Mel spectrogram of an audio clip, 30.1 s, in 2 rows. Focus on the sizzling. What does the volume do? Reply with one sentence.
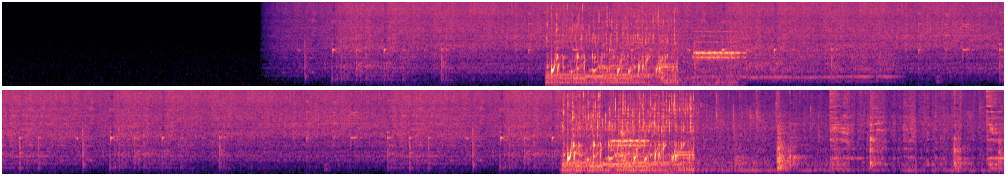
The volume of the sizzling stays about the same.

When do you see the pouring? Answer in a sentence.
The pouring can be heard from 8.2 to 10.2 s and from 23.4 to 25.4 s.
